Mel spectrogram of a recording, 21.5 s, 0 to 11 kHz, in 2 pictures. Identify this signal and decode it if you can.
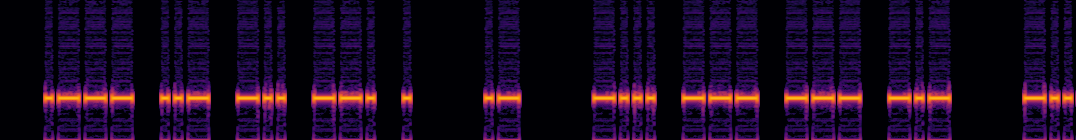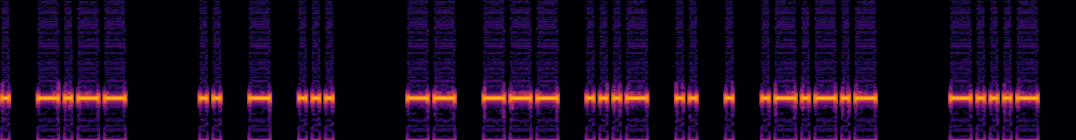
Morse code, heard as a keyed tone, about 18 wpm, spaced as for 15 wpm, 1000 Hz. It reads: JUDGE A BOOK BY ITS MOVIE. <BT>
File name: qotdfiles / 15wpm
